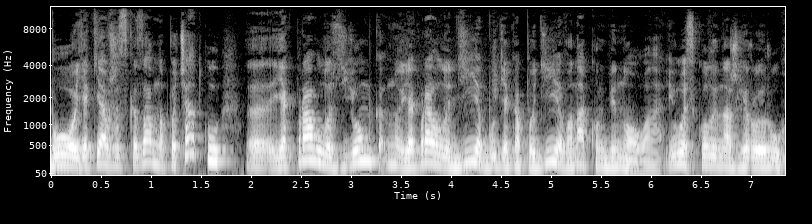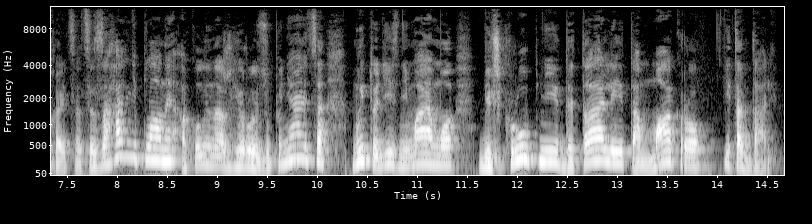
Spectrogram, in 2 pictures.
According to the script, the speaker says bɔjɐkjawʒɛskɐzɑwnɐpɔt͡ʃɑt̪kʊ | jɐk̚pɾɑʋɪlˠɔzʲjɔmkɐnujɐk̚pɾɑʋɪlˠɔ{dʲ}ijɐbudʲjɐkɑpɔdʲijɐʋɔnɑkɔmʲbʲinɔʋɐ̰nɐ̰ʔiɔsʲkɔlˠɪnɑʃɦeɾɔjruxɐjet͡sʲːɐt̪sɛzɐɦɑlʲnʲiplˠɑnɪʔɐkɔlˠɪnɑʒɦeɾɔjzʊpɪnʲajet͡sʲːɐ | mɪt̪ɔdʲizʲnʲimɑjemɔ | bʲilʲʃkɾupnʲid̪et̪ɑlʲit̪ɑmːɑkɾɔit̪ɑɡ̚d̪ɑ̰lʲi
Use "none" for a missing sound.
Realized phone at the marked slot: dʲ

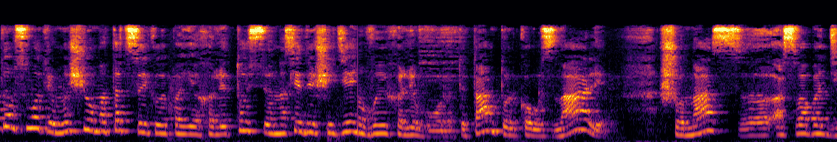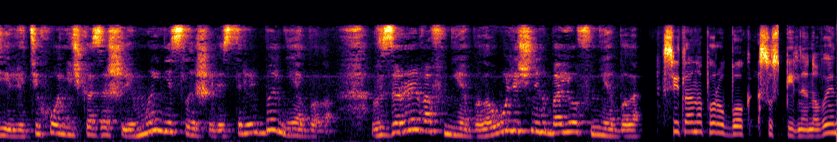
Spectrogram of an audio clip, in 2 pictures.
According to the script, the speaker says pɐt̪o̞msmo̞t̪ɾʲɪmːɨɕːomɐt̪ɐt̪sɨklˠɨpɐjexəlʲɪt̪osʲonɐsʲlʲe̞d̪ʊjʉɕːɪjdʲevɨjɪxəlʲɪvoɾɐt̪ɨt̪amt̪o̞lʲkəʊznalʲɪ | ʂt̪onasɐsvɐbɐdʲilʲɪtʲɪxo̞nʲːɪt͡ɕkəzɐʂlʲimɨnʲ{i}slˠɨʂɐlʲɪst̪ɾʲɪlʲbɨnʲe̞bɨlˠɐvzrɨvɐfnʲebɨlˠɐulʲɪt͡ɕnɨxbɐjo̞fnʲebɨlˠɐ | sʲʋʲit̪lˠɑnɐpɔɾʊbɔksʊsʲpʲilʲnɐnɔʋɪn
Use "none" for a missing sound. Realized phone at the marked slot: ɪ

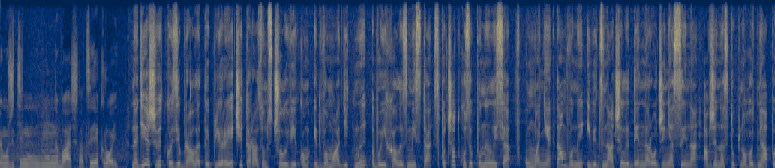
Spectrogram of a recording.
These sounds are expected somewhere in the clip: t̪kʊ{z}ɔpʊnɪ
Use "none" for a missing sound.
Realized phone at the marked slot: z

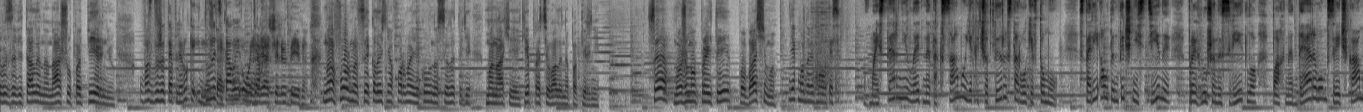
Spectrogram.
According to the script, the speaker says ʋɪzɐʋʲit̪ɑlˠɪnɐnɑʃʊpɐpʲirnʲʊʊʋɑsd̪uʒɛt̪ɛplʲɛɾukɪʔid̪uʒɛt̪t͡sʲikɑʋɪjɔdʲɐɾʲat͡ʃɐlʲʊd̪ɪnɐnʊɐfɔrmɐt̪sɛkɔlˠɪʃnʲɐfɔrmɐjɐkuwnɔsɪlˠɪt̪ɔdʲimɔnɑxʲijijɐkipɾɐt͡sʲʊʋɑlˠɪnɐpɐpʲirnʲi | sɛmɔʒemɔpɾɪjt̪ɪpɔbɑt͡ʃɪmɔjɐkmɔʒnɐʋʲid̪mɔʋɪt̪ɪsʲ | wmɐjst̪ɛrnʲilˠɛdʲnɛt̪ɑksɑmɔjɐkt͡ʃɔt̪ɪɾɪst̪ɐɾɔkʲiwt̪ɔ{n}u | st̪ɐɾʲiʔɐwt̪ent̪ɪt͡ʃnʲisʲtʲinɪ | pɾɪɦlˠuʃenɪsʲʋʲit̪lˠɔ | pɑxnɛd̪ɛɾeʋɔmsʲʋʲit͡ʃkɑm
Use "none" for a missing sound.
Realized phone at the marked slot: m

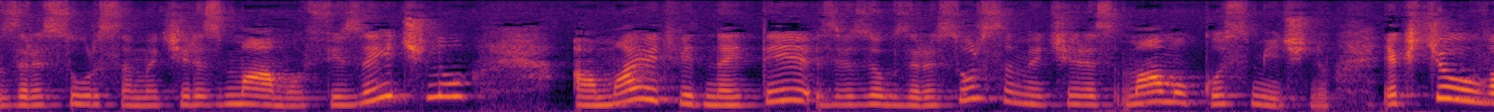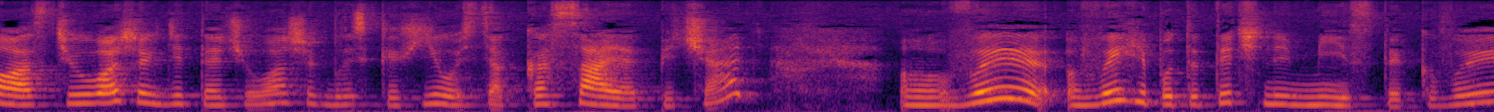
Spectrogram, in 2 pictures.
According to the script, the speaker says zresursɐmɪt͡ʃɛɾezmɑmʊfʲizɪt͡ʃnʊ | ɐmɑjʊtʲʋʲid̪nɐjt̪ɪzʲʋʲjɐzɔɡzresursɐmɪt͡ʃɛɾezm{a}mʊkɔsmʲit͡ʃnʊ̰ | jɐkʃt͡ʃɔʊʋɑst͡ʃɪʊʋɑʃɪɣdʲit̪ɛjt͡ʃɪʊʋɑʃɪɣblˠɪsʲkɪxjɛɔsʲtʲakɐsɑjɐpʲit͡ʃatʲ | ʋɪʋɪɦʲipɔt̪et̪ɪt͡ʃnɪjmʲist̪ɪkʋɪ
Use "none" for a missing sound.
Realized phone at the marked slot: ɑ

